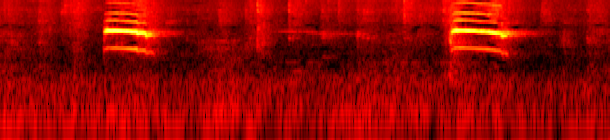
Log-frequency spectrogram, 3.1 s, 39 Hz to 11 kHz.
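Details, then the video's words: Javan grey-throated white-eye, lure sound: two short, nasal, harmonic notes about 1.7 seconds apart, each bending downward at the end, with quiet low background noise. "pancingan bunyi burung opior jawa"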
